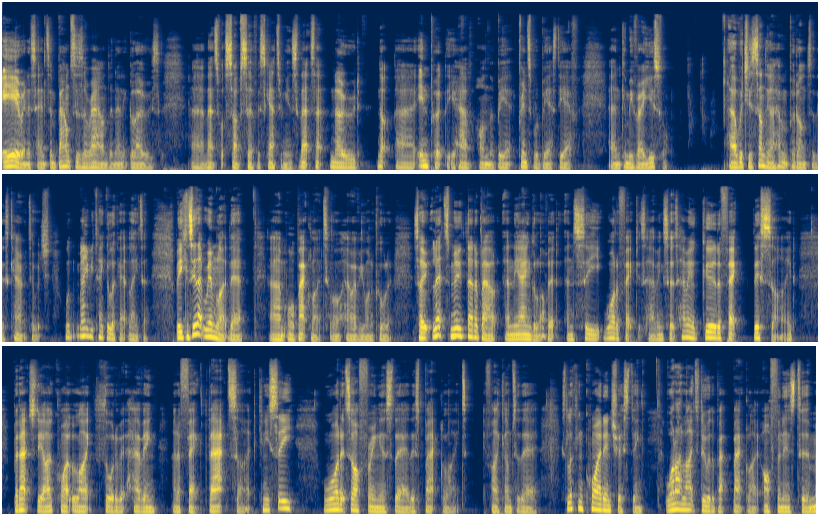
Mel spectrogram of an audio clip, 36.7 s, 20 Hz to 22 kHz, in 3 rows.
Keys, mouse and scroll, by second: 19.4-22.5 drag, 24.7-26.0 middle drag, 26.0-28.5 drag, 28.5 middle click, 29.3-30.9 scroll up 3, 30.9-34.0 middle drag, 34.0-36.7 drag.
